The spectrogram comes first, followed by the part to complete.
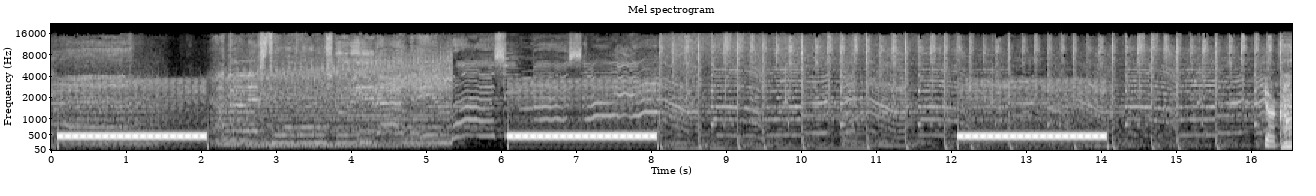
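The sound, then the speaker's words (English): A telephone ringback tone sounds three times on an unanswered call, each a steady two-second purr separated by roughly four-second pauses, loud and clear, with voices and busy background sound filling the gaps between rings. “I've really had to fight to make them pick up this week.”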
